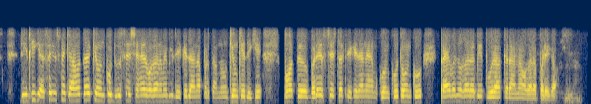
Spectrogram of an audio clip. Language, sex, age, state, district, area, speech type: Urdu, male, 18-30, Telangana, Hyderabad, urban, conversation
